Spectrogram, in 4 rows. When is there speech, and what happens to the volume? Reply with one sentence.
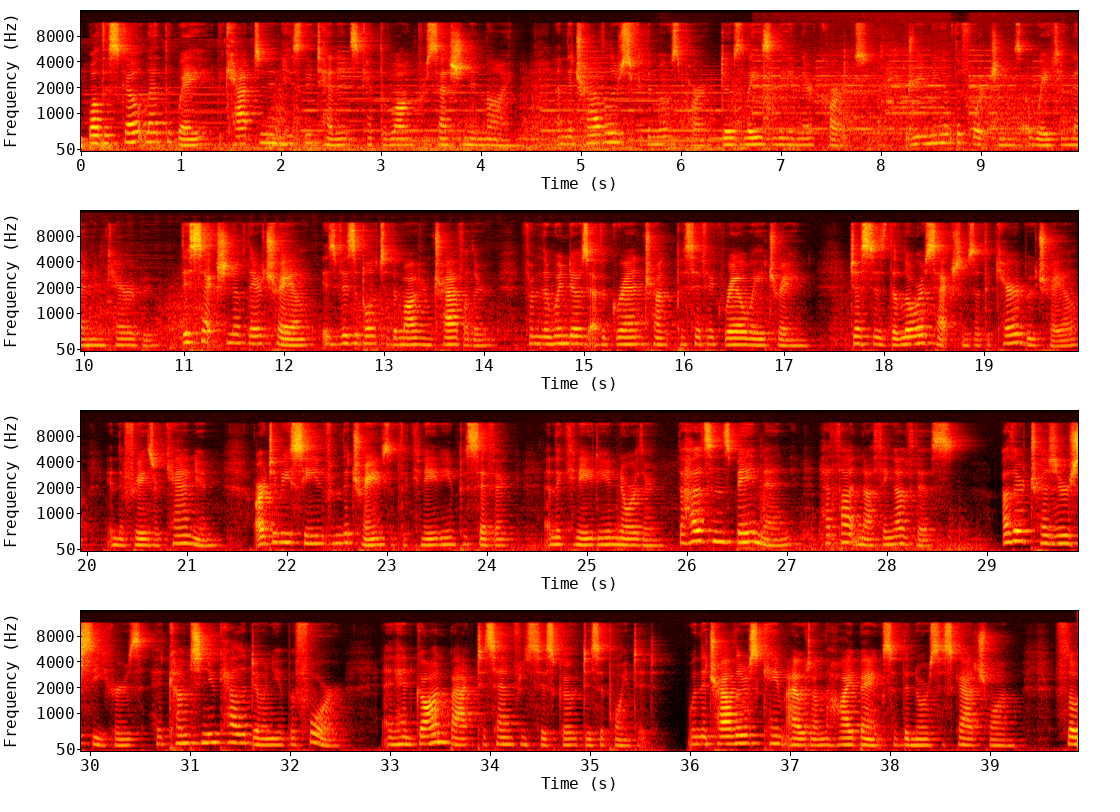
The speech can be heard from 0.1 to 39.8 s, at a steady volume.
